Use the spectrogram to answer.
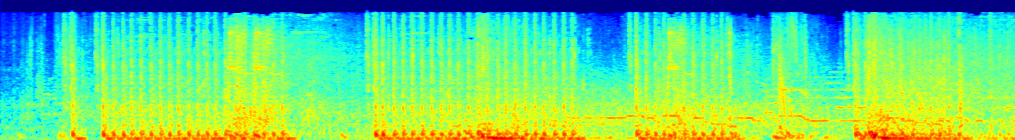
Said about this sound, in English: They're under heavy fire!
